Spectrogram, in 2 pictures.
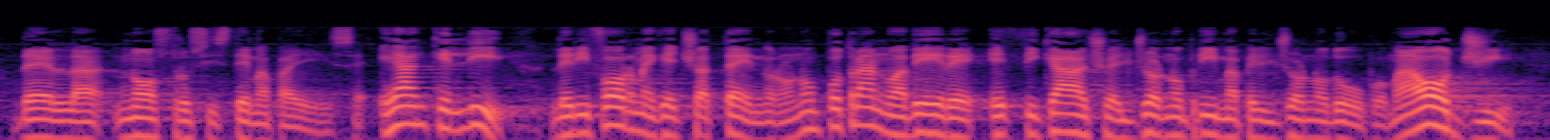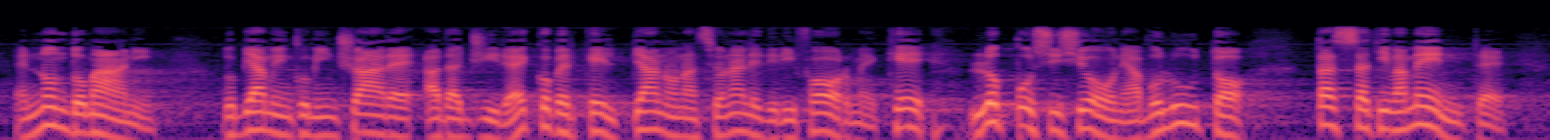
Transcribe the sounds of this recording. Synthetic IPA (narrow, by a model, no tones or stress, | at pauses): d̪elnɔst̪ɾosist̪ɛːmapaḛːz̥ḛɛaŋk̟eli | leɾifɔrmek̟et͡ʃːiat̪ːɛnd̪ononompot̪ɾanːoavɛːɾeefːikaːt͡ʃaild͡ʒornopɾiːmapeɾild͡ʒornod̪ɔːpomaɔd͡ʒːi | enːond̪omaːnḭ | d̪obːjaːmoiŋkomint͡ʃaːɾeʔad̪ad͡ʒiːɾeɛkːoperkeilpjaːnonat̪sːjonaːled̪iɾifɔrmḛk̟elopːozit̪sːjoːneavːoluːt̪o | t̪asːat̪ivament̪e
